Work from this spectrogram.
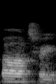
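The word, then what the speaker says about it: Báthory: b b it's like spelled bori though it's pronounced barter but it's bori for ease of like actually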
